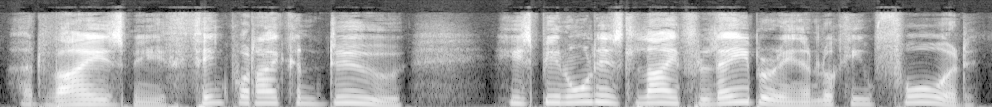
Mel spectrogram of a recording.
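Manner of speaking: a touch of passionate appeal; Dorothea pleading. A narrator's reading. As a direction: beg for advice. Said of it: "her passionate cry".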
